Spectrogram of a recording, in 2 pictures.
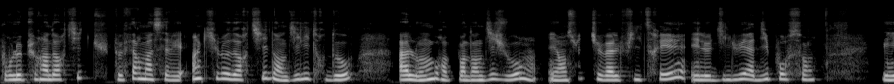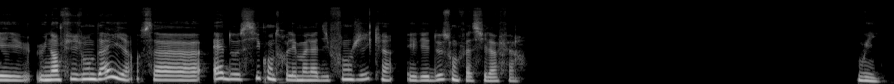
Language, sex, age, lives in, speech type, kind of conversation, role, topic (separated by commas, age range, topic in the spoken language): French, female, 30-34, France, read, expert-assistant, expert, Comment faire face aux imprévus météo qui menacent les cultures, comme la sécheresse ou la grêle ?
